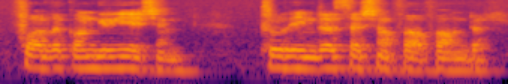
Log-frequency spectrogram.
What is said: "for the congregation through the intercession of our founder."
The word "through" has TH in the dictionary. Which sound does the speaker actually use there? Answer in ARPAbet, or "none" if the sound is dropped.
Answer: T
